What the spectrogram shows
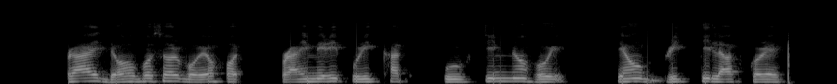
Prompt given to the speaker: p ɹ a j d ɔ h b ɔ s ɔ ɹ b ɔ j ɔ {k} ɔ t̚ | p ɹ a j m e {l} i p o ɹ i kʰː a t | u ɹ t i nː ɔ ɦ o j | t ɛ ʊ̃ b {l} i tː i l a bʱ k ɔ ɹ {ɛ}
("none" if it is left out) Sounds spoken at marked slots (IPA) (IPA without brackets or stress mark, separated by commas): x, ɹ, ɹ, ɛ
